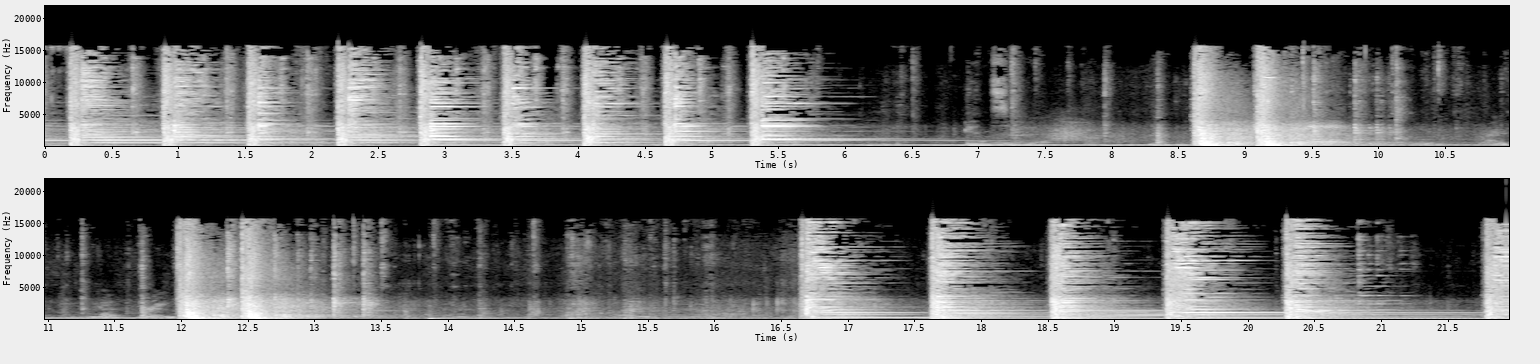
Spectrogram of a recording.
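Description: Cowboy action shooting on an outdoor range with steel faller targets: sharp gunshots each followed by a ringing metallic clang, a rapid string of hits, a few slower blasts in the middle, then another fast run of shots and pings.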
